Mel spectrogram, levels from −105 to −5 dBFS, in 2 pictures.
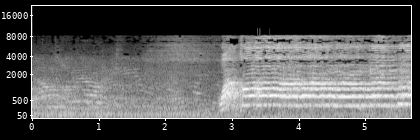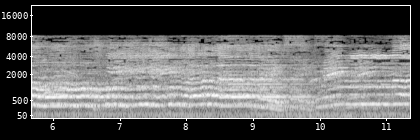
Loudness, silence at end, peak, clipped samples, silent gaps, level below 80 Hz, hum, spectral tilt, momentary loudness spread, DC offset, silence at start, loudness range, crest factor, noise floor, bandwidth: -10 LUFS; 0 s; 0 dBFS; under 0.1%; none; -42 dBFS; none; -2 dB/octave; 19 LU; under 0.1%; 0 s; 4 LU; 12 dB; -33 dBFS; 8.8 kHz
